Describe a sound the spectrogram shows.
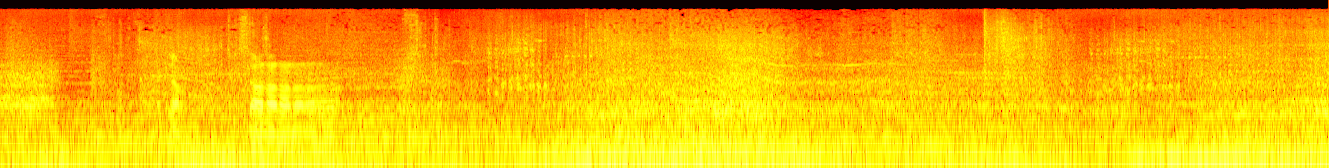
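A vehicle engine rumbles low and steady as it drives over rough ground.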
